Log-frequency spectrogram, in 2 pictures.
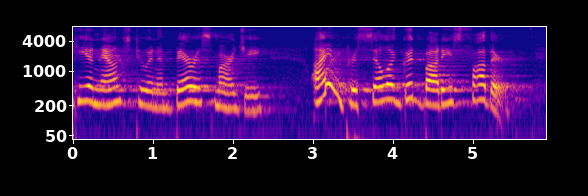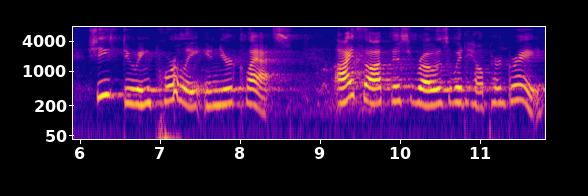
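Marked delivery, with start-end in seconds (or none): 3.0-11.8 play-acted, big, loud booming proclamation voice. Retelling how a father burst into class with a rose, announcing it in a booming voice. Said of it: "In his booming voice".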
